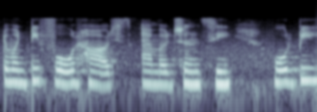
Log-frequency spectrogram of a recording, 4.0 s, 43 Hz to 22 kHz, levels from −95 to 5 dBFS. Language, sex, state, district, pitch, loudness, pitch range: Hindi, female, Punjab, Fazilka, 210 Hz, -13 LUFS, 200-225 Hz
